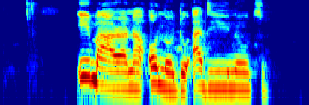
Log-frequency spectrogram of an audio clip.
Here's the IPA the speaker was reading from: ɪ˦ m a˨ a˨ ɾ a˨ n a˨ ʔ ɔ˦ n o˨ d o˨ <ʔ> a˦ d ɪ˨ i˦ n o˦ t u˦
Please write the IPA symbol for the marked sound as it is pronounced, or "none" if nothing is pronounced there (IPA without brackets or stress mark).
ʔ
